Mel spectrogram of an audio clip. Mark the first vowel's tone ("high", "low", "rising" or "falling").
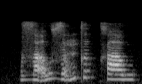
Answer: rising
